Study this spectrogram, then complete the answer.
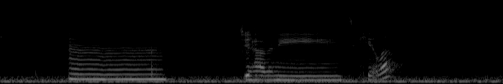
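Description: A young woman hums and speaks in a sultry, drawn-out voice close by.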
